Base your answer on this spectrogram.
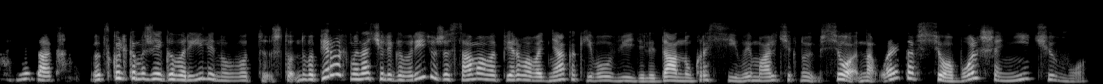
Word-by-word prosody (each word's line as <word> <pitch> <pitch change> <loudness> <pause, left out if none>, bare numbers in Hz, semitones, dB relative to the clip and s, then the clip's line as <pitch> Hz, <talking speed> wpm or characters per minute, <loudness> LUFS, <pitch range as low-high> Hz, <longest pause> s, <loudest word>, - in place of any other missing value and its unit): не 245 +4 -3
так. 195 -6 +1 0.2
Вот 220 +2 -1
сколько 290 0 +3
мы 255 - +1
же 250 +1 +1
ей 250 - +5
говорили, 230 +2 +2
ну 180 -4 -7
вот 180 +1 -8
что? - - -4
Ну, 225 +2 -4
во-первых, 335 - +3
мы 240 -1 +3
начали 255 -2 +2
говорить 215 - -1
уже 240 -8 0
с - - -15
самого 225 +1 +3
1 210 -3 +1
дня, 190 +7 +1
как 225 -5 -10
его 180 0 -4
увидели. 155 -5 -5
Да, 180 +5 +6
ну 160 -2 -5
красивый 180 -4 -7
мальчик. 185 +4 -3
Ну 185 0 -6
и - - -12
всё, 240 - +4
но 175 +1 -3
это 275 +3 +3
всё, 240 - +1
больше 215 - -1
ничего. 185 - -9
210 Hz, 195 wpm, -23 LUFS, 180-245 Hz, 0.2 s, Да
